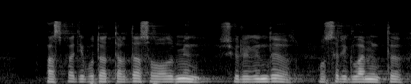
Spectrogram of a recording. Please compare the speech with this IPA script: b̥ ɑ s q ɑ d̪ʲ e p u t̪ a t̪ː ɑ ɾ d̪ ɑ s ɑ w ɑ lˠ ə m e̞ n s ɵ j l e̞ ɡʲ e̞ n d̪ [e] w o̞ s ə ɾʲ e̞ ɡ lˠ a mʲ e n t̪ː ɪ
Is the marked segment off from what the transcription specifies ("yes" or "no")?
no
